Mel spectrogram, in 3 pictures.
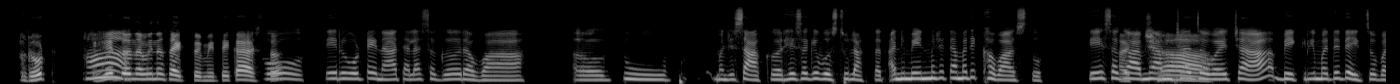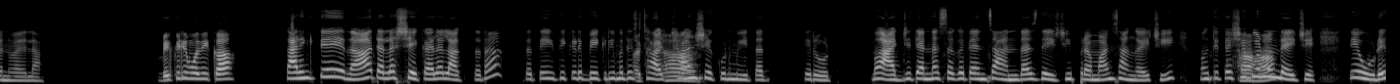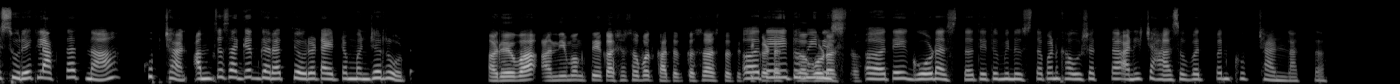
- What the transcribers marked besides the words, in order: in English: "मेन"; tapping; other background noise; in English: "फेवरेट"
- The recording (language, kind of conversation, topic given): Marathi, podcast, तुमचे सण साजरे करण्याची खास पद्धत काय होती?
